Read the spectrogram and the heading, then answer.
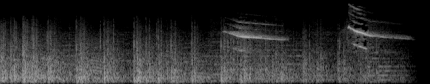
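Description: A rapid string of fireworks pops and bangs, punctuated by two shrill whistling rockets that sweep downward in pitch before the barrage cuts off.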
